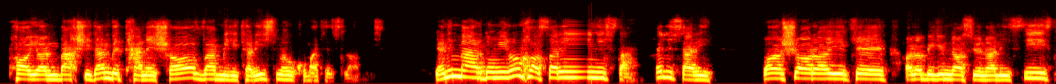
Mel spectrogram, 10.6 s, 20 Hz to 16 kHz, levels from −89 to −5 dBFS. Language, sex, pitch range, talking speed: Persian, male, 170-230 Hz, 125 wpm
